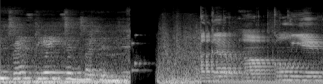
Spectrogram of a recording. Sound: blast

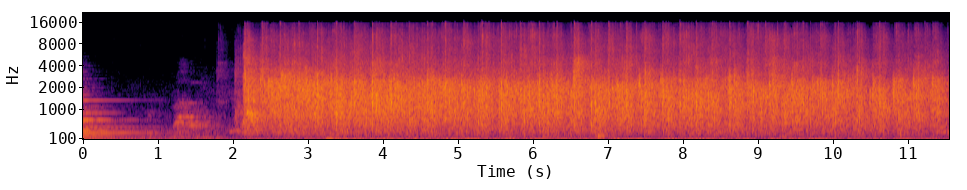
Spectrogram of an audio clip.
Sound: applause

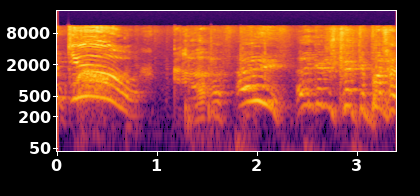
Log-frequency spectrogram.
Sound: seizure Sounds

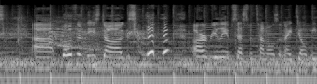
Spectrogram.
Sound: laughs

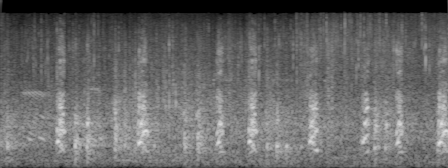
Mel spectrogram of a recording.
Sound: men urinating

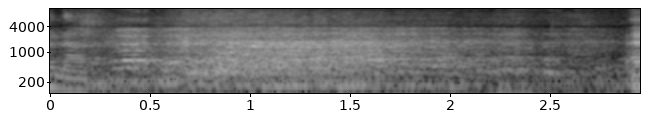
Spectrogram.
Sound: audience laughing

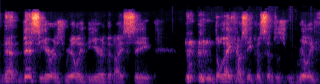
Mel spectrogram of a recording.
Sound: clears throat

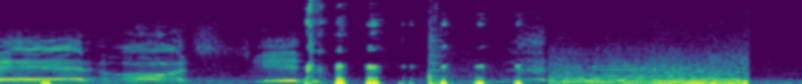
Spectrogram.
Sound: laughing

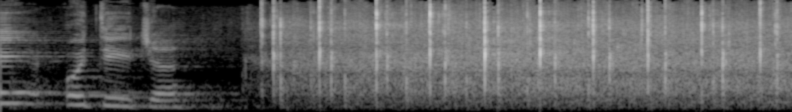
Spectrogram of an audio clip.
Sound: audience applauding

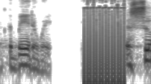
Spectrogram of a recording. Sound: loud beeping

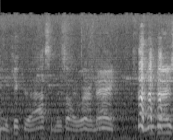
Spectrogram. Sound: laughter

